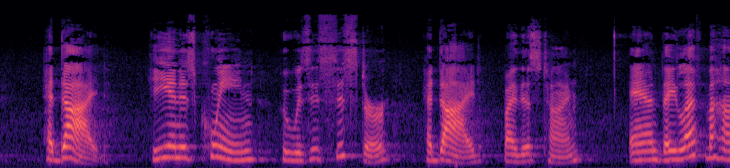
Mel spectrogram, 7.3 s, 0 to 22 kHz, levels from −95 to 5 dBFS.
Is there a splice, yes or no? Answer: no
